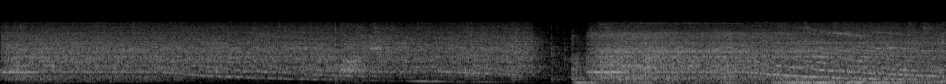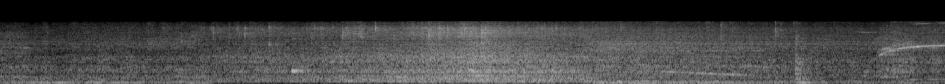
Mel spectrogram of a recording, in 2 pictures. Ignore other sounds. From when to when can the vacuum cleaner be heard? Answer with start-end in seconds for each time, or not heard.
0.0-9.8, 15.7-18.8.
